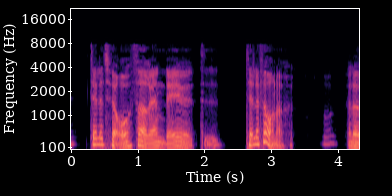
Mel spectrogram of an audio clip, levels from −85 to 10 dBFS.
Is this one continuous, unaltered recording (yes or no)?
no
